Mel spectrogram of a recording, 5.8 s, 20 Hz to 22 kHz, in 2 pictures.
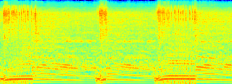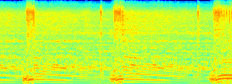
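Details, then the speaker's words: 1990 Honda CR250R two-stroke with new plug and some carburetor work: each throttle blip revs up then chokes off and drops back, won't come on the pipe; owner suspects HPP power valve not opening or carburetor problem, unconfirmed; bog on acceleration. "I got it lit it doesn't it doesn't come on the apartment like I supposed to kind of chokes off so I'm gonna start the HPP valve may not be opening it could be a problem the carburetor"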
